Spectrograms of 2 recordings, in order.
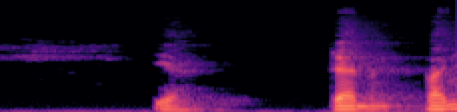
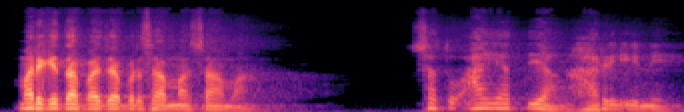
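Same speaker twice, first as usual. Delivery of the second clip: normal talking voice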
